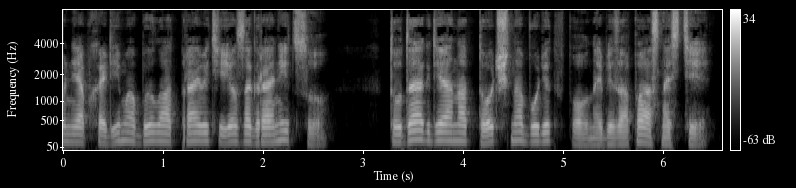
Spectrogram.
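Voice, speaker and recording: Calm male audiobook narrator, dry sound. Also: medium pitch, no echo. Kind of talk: scripted narration.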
